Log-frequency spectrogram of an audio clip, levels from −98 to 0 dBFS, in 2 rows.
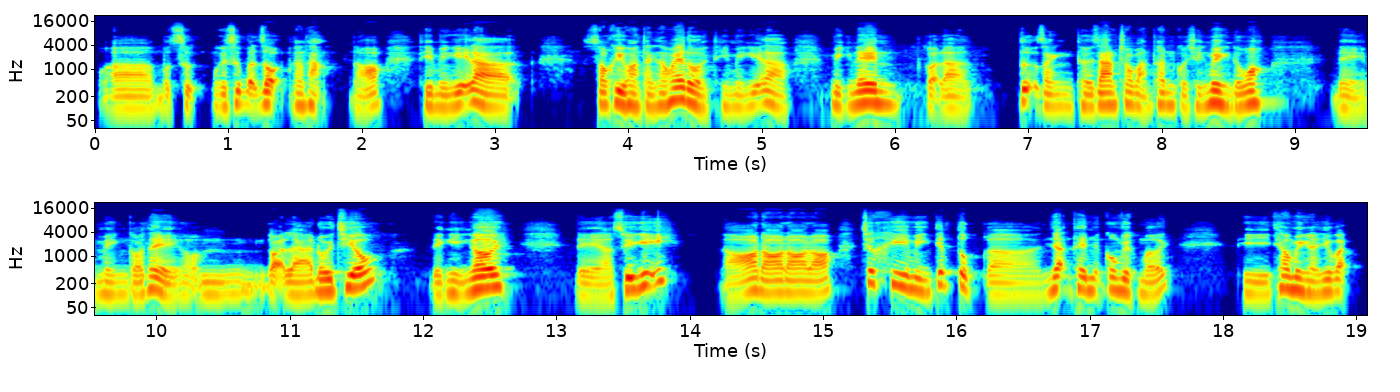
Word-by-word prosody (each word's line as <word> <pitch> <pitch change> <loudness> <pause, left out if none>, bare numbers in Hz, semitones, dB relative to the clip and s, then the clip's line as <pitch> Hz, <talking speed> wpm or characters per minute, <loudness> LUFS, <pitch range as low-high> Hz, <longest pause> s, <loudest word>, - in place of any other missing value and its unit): ờ, 100 +1 -4
một - - -8
sự - - -5
một 115 - -12
cái 115 - -4
sự 140 - -1
bận - - 0
rộn, 135 -1 +3
căng 125 - -3
thẳng, - - -2 0.2
đó, - - -1 0.3
thì 120 - -3
mình 115 0 -4
nghĩ 130 - +3
là 110 -2 +5 0.5
sau 130 - -1
khi 140 -1 +5
hoàn 125 -2 +1
thành 115 -3 -3
xong 125 +6 0
hết 175 0 +7
rồi, 130 -7 +4
thì 120 - -13
mình 110 0 -9
nghĩ 130 - -4
là 140 -2 -1 0.3
mình 120 -1 -6
nên, 135 -2 +5 0.2
gọi - - -2
là, 105 -2 -2 0.4
tự 155 - +2
dành 115 -2 -5
thời 115 -2 -4
gian 125 +1 +4
cho 130 0 -2
bản 120 - -3
thân 130 -2 -4
của 110 -3 -8
chính 120 +3 -8
mình, 140 -4 +4
đúng 120 +3 -2
không? 145 0 +2 0.4
Để 100 -3 -8
mình 110 +1 -8
có 110 -1 -3
thể, 140 -8 +2
à, 105 - -8
ừm, 110 +1 -9
gọi - - +1
là, 110 0 0
đối 130 +2 +3
chiếu, 170 - +4 0.3
để 110 - -5
nghỉ 120 0 -5
ngơi, 155 +4 +9 0.6
để, 100 -2 -5
à, 95 +2 -5
suy 145 +6 +4
nghĩ. 185 +8 +1 0.3
Đó, 105 +8 +2
đó, 125 -2 +4
đó, 120 0 +2
đó, 120 +4 +1 0.2
trước 215 -2 +1
khi 185 -4 +1
mình 135 -4 -2
tiếp 195 - 0
tục, - - +2
ờ, 105 -1 -6
nhận 155 +4 +2
thêm 150 -3 +1
những 140 - -6
công 145 -1 -1
việc 130 -3 -1
mới 120 +7 -3 0.6
thì 110 -2 -6
theo 155 - +3
mình 140 -4 +2
là 115 - -1
như 130 +2 -1
vậy. 135 - -1
120 Hz, 255 wpm, -23 LUFS, 110-140 Hz, 0.6 s, ngơi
